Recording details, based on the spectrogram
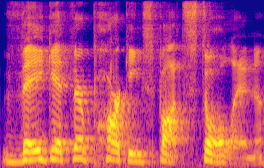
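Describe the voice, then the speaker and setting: A man's voice: mid-range voice, expressive, slow pace, a bit bright. A man giving informal review commentary with wry, joking asides. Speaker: video reviewer. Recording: roomy, echoey sound.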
